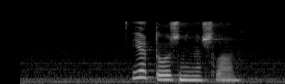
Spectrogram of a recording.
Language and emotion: Russian, sad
